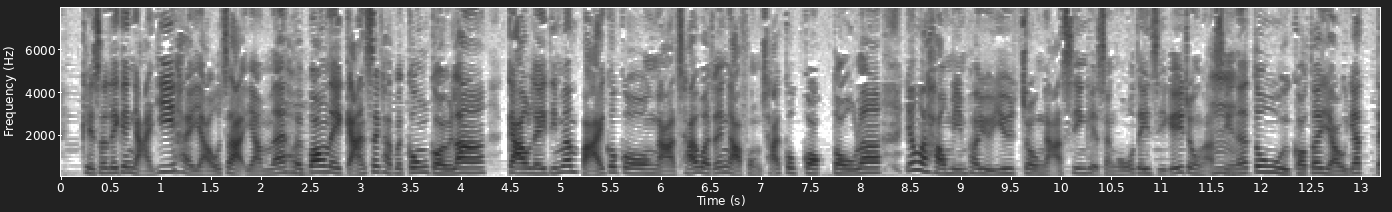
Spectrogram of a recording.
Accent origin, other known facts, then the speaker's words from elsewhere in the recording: China; 譬如我哋中國人啦，中意損骨，中意食硬嘢啊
